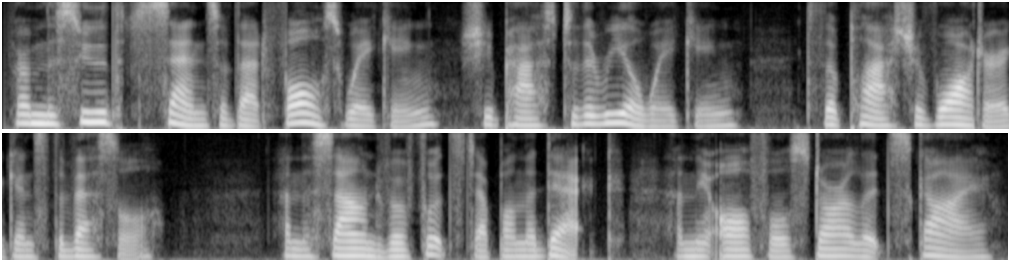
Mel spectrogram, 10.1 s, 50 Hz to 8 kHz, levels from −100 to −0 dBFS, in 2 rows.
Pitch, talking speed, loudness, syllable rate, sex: 155 Hz, 210 wpm, -18 LUFS, 5.4 syllables/s, female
